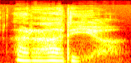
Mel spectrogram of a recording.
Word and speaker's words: radio: we pronounce it as radio. Radio. Instead of radio, we say radio. Pretty simple, pretty straightforward. I'm certain the pronunciation can take a bit to get because the hard R at the start, radio.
